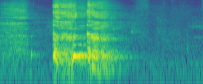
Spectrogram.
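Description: A woman coughing: one harsh cough about half a second in, which fades within a second.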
